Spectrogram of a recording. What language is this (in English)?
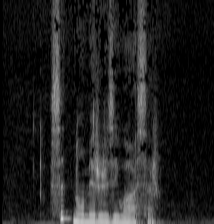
Kabardian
